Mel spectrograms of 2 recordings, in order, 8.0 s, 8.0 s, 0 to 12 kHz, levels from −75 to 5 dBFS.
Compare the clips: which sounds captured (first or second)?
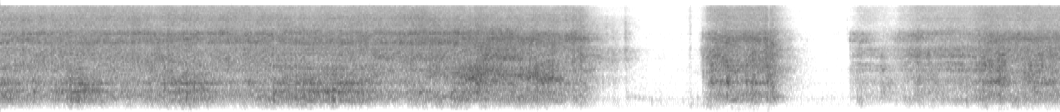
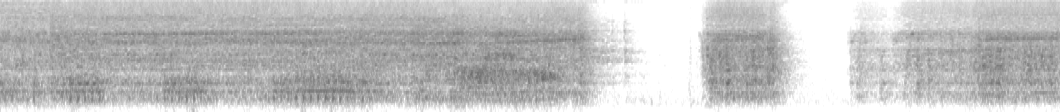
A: second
